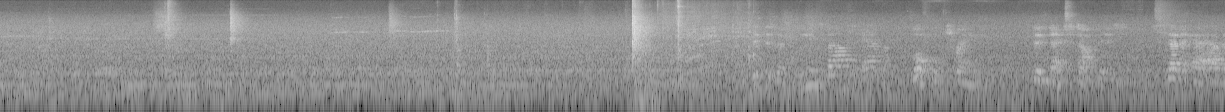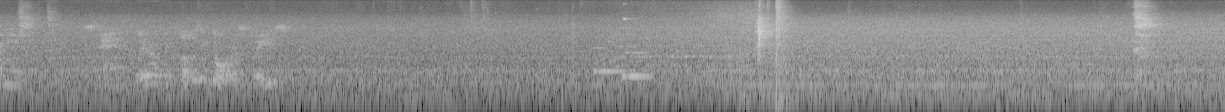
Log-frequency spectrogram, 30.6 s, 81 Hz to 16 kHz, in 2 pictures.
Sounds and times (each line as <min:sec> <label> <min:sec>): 0:00.0 wind inside the M train 0:30.6
0:09.4 Train announcements 0:15.6
0:17.1 M Train 0:30.6
0:22.1 Train announcements 0:27.2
